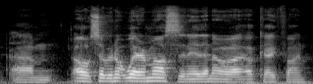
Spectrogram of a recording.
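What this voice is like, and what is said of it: Passive-aggressive Welsh accent. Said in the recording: “In the Welsh accent... it's like a passive-aggressive Welsh thing.”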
